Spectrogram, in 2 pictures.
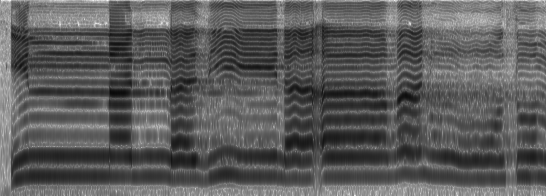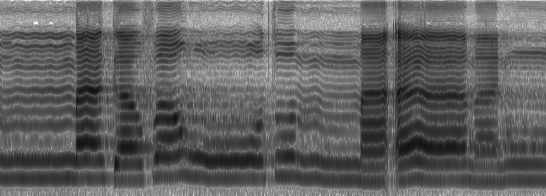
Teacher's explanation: Cara bacanya, hamzahnya langsung dimasukkan ke dalam huruf nun dengan cara ditekan. Hukum bacaan gunnah musyaddadah ini adalah didengungkan. Thumma, huruf tha ini langsung dimasukkan ke dalam huruf mim dengan cara ditekan dan ditahan lebih kurang 2 kali ketukan.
